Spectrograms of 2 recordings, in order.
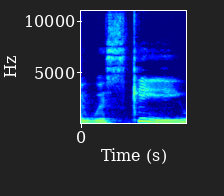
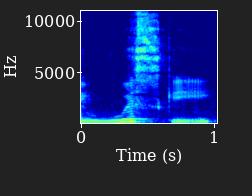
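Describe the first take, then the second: First: Whiskey wrongly stressed at the end, whis-KEY; stress on second syllable. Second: Whiskey stressed at the start, WHIS-key; stress on first syllable. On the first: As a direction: hit the last syllable of whiskey. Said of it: "That's stressed, unstressed. We don't say". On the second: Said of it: "That's stressed, unstressed". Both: Shown as a demonstration.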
